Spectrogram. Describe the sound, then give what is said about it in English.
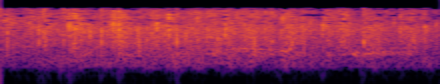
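Audience applause on a call for the crowd to give themselves a hand: dense, even clapping from many hands, sustained at a steady level throughout. “Give yourselves a hand.”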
